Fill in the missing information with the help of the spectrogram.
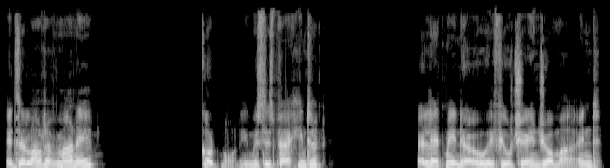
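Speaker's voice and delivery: diagnose her case with calm authority; a genteel consultant voice; Parker Pyne. Acted.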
